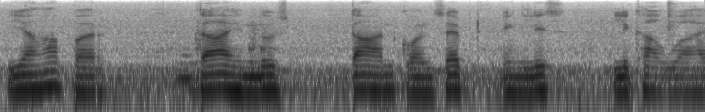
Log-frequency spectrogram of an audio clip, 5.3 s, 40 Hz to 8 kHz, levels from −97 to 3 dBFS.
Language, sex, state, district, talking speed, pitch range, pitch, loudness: Hindi, male, Uttar Pradesh, Lucknow, 100 wpm, 105-115 Hz, 110 Hz, -16 LUFS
